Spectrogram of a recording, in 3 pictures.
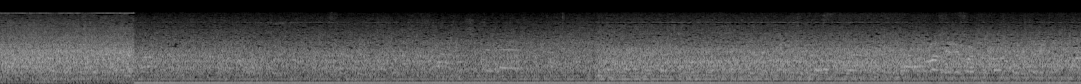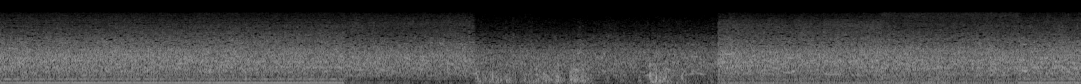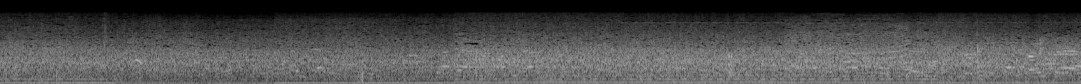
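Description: Passenger boat's engine running with a steady low hum under wind and water noise, with passengers talking in the background. The sound changes abruptly a few times where the recording is cut.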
